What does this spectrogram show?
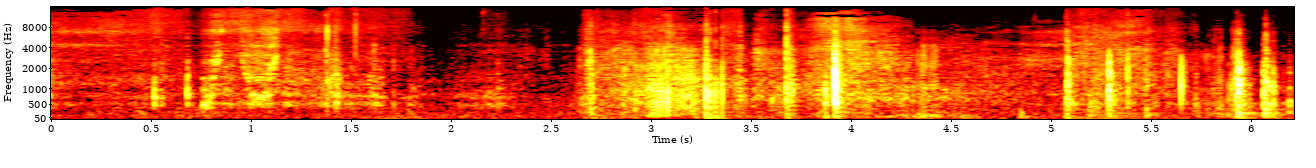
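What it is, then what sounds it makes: Glossy paper cookbook. Hands rest on and rub the glossy spread of an open Chinese cookbook, making soft, papery swishes and light taps, then long nails flip a page. The quiet rustling pauses briefly, swells into a smoother slide, and peaks in one sharp, bright crinkle as the glossy page turns, followed by scattered crisp ticks and brushes.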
